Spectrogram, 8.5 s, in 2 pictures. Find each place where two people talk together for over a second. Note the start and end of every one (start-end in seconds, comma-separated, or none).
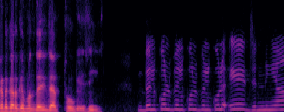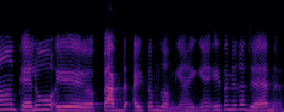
none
